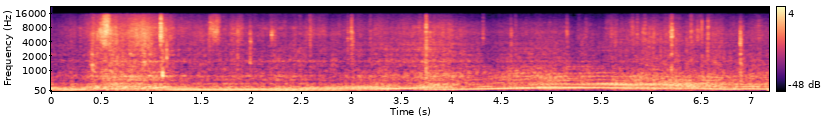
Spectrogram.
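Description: Chevrolet Corvette C5's 5.7-litre V8 running at low speed. Its note holds steady, then rises and falls twice as it pulls and eases off, with a few short knocks from the car.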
